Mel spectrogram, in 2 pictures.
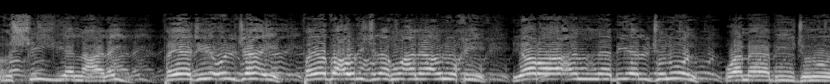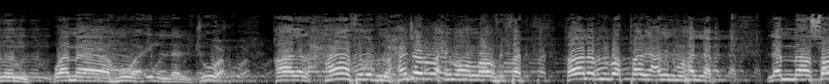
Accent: Egypt; اللهم احفظ بلدنا مصر

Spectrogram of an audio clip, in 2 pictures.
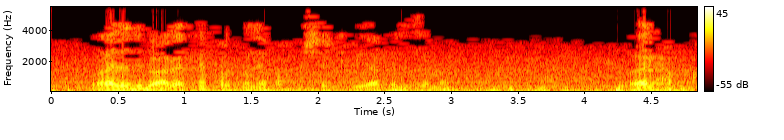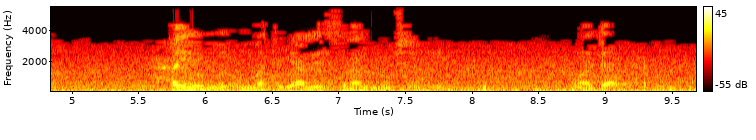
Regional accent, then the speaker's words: Egypt; وعندنا في مصر موجود.

